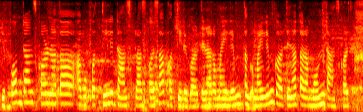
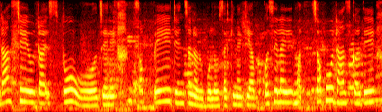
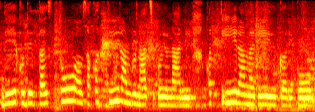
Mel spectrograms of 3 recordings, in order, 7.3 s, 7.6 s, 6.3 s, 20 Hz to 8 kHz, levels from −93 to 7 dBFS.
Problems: none marked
